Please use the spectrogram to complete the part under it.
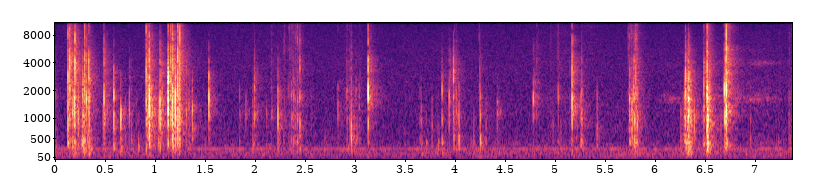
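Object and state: Full plastic bag of flour.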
